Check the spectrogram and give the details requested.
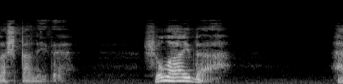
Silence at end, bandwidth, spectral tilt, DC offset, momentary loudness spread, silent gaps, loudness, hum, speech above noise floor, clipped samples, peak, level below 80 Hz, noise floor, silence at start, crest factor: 0 s; 8.6 kHz; -6.5 dB/octave; under 0.1%; 22 LU; none; -19 LUFS; 50 Hz at -60 dBFS; 37 dB; under 0.1%; -2 dBFS; -52 dBFS; -56 dBFS; 0 s; 22 dB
